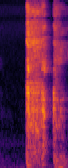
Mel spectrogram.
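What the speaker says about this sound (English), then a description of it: "Got a bit of a cough, getting over the flu, actually." Two quick, close coughs from a man getting over the flu, the first longer and harsher, the second short, after a moment of near silence.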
